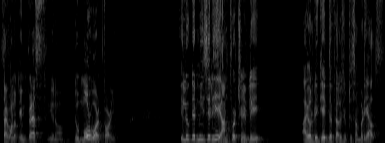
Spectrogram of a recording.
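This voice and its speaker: A man's voice: fairly high pitch, animated, fast, mellow. A middle-aged man with a Bangladeshi accent, telling a motivational story in an earnest, emphatic way, often repeating words. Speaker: speaker on a stage talk.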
